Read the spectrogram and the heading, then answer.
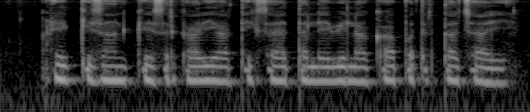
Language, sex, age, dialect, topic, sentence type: Magahi, male, 18-24, Central/Standard, agriculture, question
